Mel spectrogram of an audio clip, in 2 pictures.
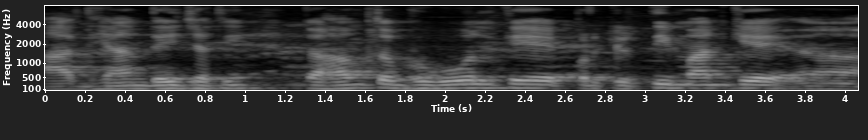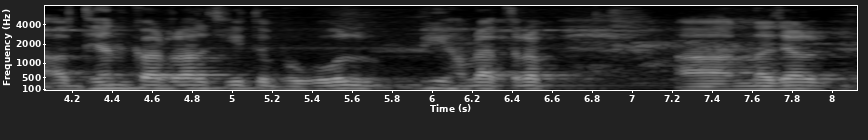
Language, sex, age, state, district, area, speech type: Maithili, male, 30-45, Bihar, Sitamarhi, urban, spontaneous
